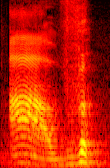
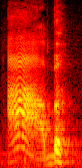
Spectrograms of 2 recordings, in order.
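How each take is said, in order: First: The word ends with a soft v sound. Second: The word ends with a hard b sound. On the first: The speaker calls it right. "but av. Hear the V sound" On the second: The speaker calls it wrong. "not ab"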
